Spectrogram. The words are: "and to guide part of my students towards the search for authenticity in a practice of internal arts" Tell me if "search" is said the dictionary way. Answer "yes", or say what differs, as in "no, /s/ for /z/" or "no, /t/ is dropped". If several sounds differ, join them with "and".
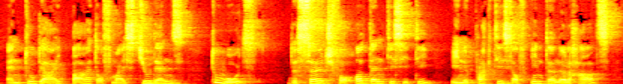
yes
